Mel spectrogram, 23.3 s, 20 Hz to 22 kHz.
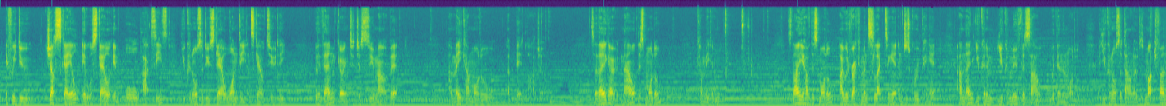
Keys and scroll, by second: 14.8 ctrl+z.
